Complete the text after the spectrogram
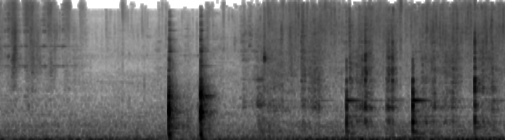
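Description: Rice is stirred into one tablespoon of sizzling melted butter in a heavy stock pot, a Dutch oven, with a steady low frying hiss and a few sharp clinks and scrapes of a utensil against the pot's metal sides.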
